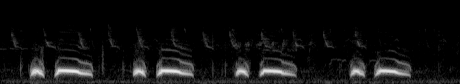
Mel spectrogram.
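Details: Lure call of a spotted dove used for trapping, a steady series of two-part coos, a brief note followed by a longer drawn-out one, four pairs in quick succession with faint high chirping behind.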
